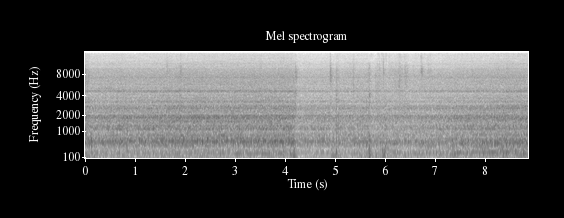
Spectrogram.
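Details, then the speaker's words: York furnace after repair for four-red-flash fault: steady rushing airflow with even blower hum and a couple of soft knocks; ran about half an hour without shutting down, problem fixed. "okay it's been running for about a half hour now and it hasn't shut down yet so it looks like the problem is fixed it would have shut down by now for sure"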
